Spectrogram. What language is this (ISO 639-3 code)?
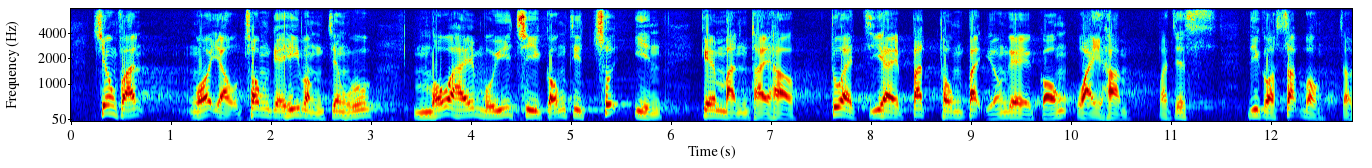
yue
